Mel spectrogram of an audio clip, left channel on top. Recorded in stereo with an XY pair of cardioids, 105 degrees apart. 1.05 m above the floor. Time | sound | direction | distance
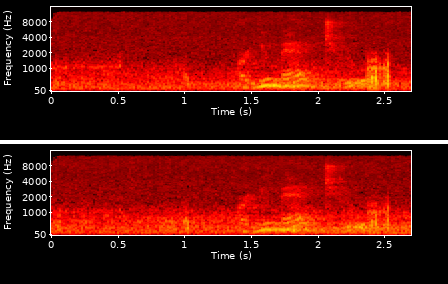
1.4 | a woman speaking | 10° left | 6.5 m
